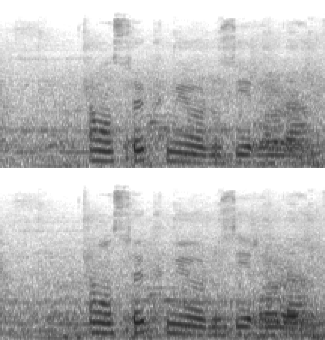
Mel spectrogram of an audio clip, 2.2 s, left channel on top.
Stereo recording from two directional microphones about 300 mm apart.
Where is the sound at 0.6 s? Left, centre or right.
Centre.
